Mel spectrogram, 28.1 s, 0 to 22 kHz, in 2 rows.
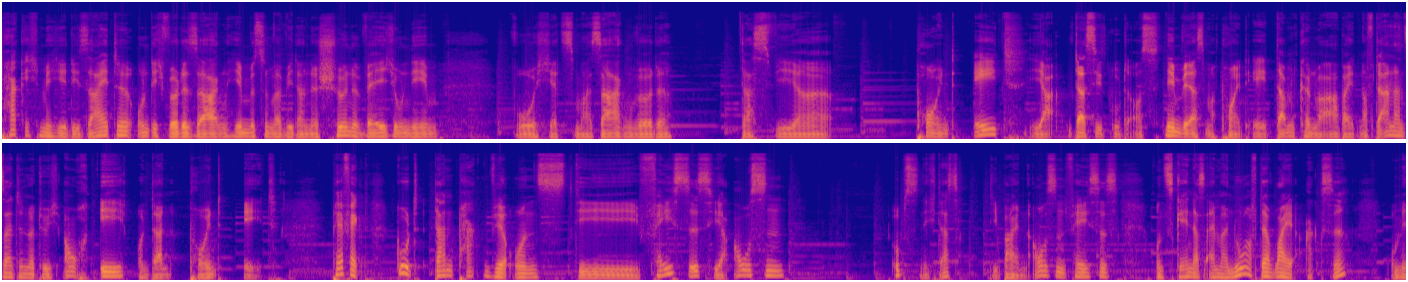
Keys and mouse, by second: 2.4 e, 7.1 ctrl+z, 7.9 e, 11.6 middle click, 12.4-14.1 drag, 13.1 e, 14.1 right click, 15.6 Tab, 15.9-17.2 middle drag, 16.8 Tab, 18.1-20.0 drag, 20.0 middle click, 20.2-23.8 drag, 21.4-28.0 right drag, 21.7-23.8 middle drag, 24.1-25.2 middle drag, 24.8 s.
